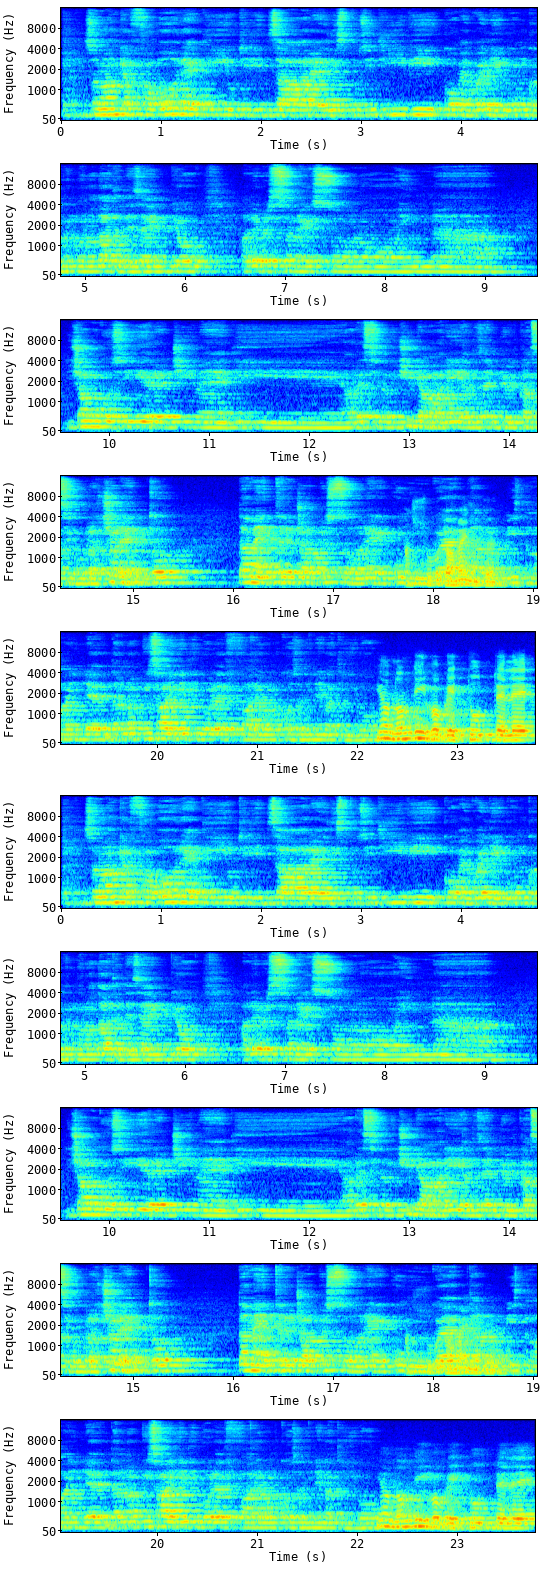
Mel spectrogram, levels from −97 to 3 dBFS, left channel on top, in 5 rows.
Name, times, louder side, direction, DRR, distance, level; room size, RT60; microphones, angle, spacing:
voice 1, 0.0-9.2 9.6-22.2, equal, 30° right, -6 dB, 2.4 m, -34 dB
voice 2, 17.7-18.6 22.2-23.7, left 2 dB, 55° left, 6 dB, 0.5 m, -27 dB
6.3 x 5.1 x 4.2 m, 1.2 s
head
